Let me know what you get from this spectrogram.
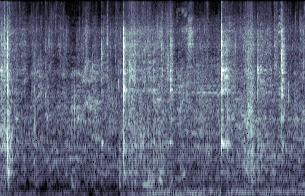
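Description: Chicken pieces frying in masala in a pressure cooker, sizzling steadily as a spoon stirs and turns them, with a few sharp clinks of the spoon against the side of the pot.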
